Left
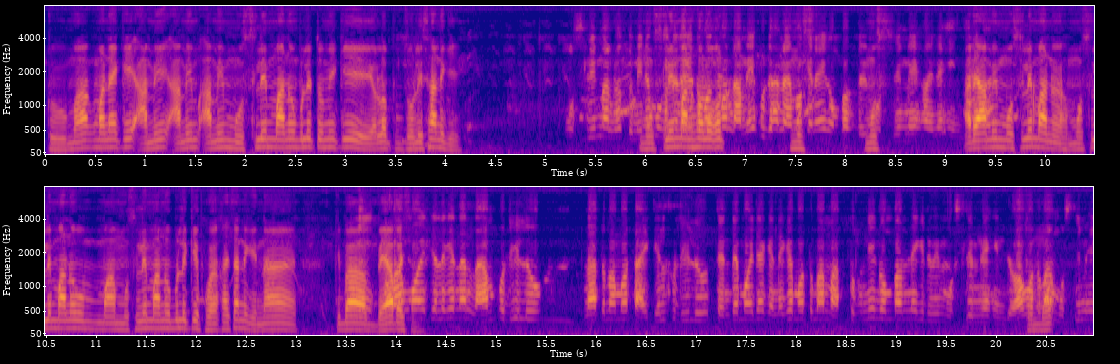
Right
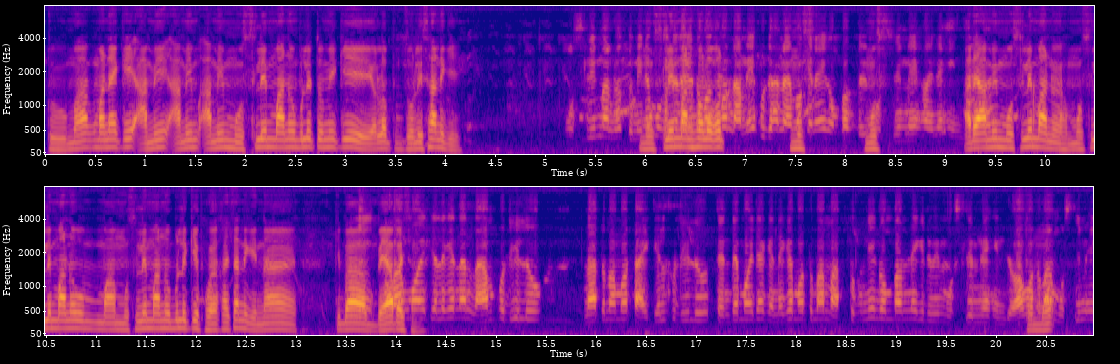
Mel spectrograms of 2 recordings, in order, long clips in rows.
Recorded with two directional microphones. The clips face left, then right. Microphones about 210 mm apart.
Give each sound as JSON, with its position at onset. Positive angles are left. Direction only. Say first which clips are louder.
{"t": 0.0, "sound": "a man's voice", "louder": "right 3 dB", "side_deg": -20}
{"t": 5.4, "sound": "a man's voice", "louder": "right 2 dB", "side_deg": -30}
